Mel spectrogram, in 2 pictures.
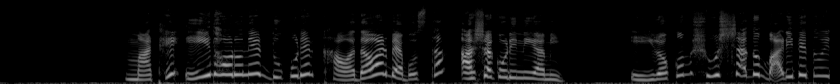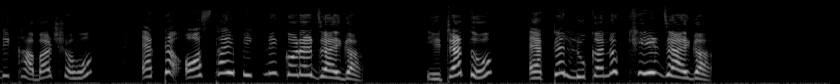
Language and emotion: Bengali, surprised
